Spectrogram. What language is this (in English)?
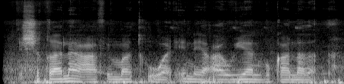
Somali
